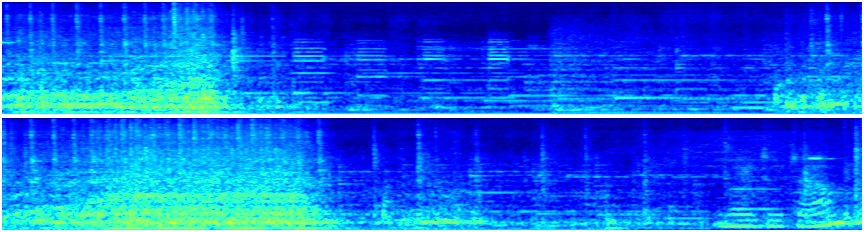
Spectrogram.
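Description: A sewing machine stitches a zipped makeup bag in two rattling runs separated by a pause, close and loud, with a voice talking between the bursts and a pigeon cooing in the background.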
